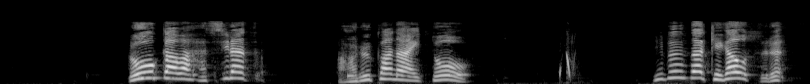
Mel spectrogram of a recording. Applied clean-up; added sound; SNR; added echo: neural mask model DeepFilterNet 3.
